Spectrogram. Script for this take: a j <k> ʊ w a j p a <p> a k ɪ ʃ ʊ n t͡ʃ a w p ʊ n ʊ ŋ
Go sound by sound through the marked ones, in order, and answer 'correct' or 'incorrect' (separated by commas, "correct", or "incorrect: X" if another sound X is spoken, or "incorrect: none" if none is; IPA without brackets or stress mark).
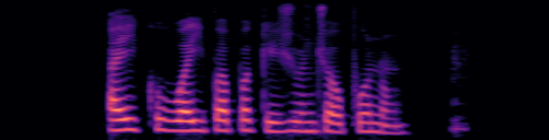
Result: correct, correct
